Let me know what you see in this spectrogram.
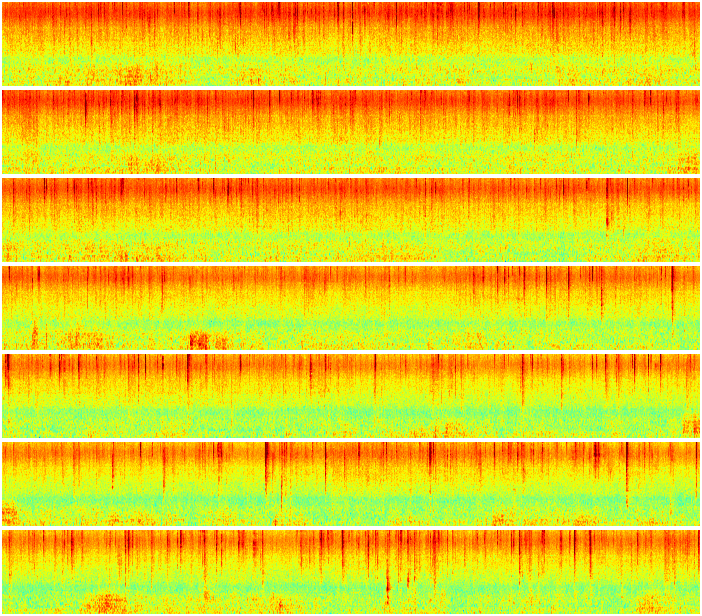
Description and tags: Thunder Rain Backyard
Thunder and rain bouncing off some things in my back yard.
